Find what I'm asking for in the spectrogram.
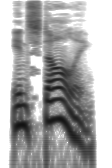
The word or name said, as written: installing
